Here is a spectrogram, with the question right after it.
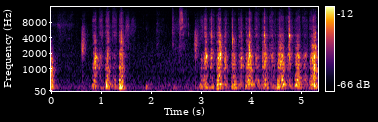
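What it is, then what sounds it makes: Scratch-art paper card. A wooden stylus scratches a flat, roughly A4 scratch-art mandala page from a book, scraping away its black coating to reveal colour underneath, while a flat palm and fingertips rub and sweep away the loose flakes. The sound is a quiet, irregular run of short, dry, bright scratching strokes mixed with soft rubbing swishes, busier and denser in the second half.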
